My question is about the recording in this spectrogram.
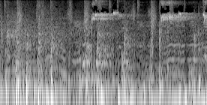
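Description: A basketball is dribbled on a hardwood gym floor, bouncing repeatedly. Background music with a steady low bass runs underneath, and more music comes in about halfway through.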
